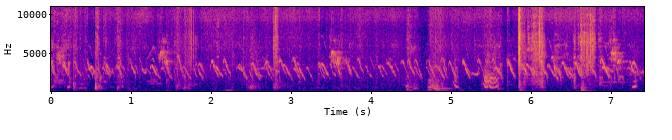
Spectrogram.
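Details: Dakhni grey francolin chicks at feeding time: steady streams of quick, high, falling cheeps from a crowd of chicks, with occasional louder rustling bursts.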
